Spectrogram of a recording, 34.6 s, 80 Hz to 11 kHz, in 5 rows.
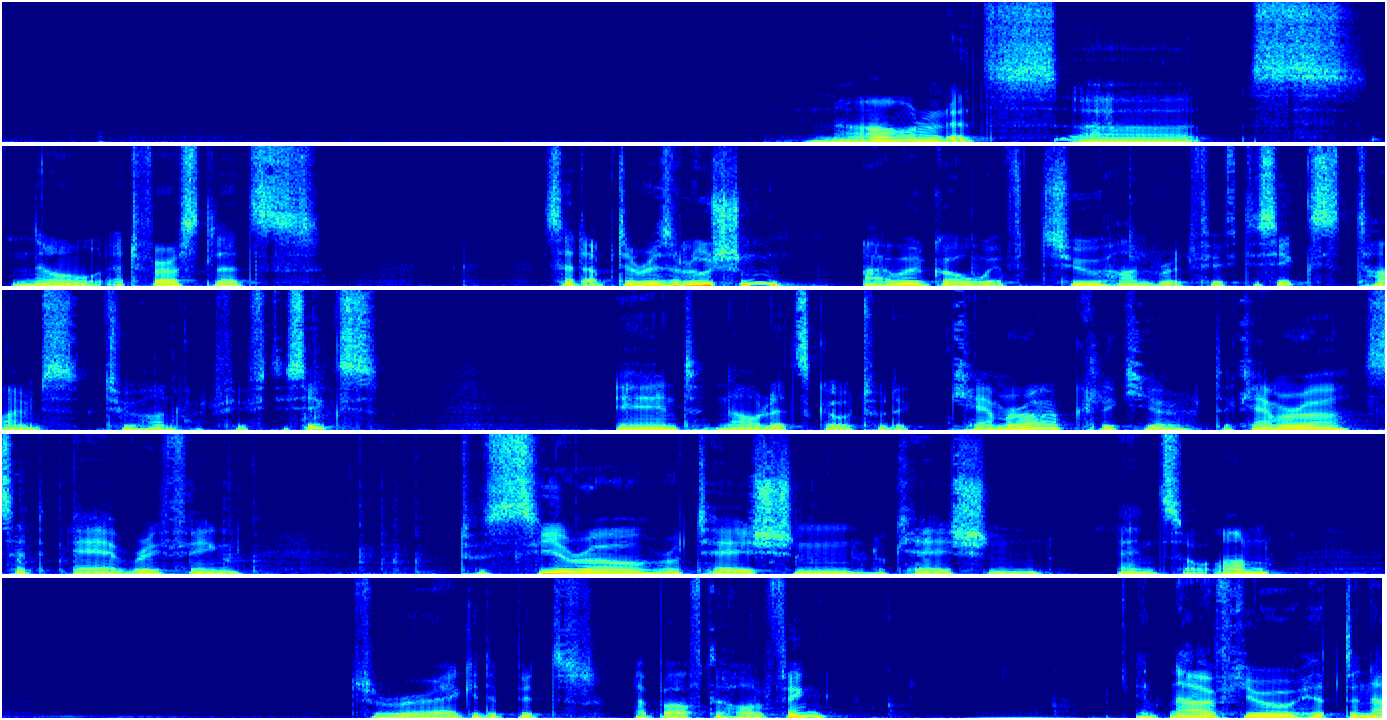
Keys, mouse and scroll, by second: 5.8 click, 10.7-13.4 drag, 13.9-16.9 drag, 18.6 click, 20.4-25.9 drag, 25.9-26.4 scroll down 1, 26.4-27.4 middle drag, 27.4-28.5 scroll down 2, 28.5 click, 30.6-31.3 middle drag, 31.3 KP_0, 32.0 KP_0.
